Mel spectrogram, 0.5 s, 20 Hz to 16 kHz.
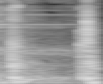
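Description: Two knocks on the side of a large metal trailer container with big side and back doors land about 0.4 seconds apart. Each is a short, low, hollow thud with a slight tone around 234 Hz that dies away quickly. The sound marks the container as empty, with nothing in it.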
